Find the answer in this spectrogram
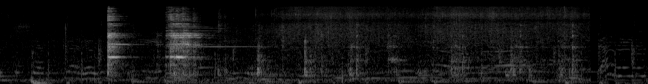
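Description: Onions and spice powders frying in coconut oil in a steel pan, stirred with a utensil: a steady sizzle with scraping, and two loud metallic clatters of the utensil against the pan about a second and nearly two seconds in.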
